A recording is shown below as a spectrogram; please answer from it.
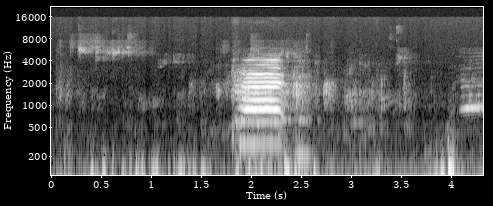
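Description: A single drawn-out shout from a person in a gym, about half a second long, about two seconds in, over faint scattered knocks.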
